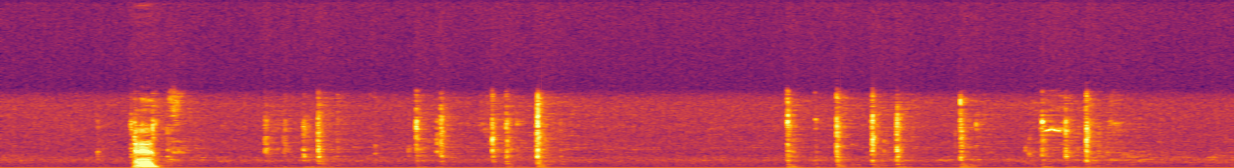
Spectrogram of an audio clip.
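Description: Keys click softly on a keyboard in quick bursts.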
